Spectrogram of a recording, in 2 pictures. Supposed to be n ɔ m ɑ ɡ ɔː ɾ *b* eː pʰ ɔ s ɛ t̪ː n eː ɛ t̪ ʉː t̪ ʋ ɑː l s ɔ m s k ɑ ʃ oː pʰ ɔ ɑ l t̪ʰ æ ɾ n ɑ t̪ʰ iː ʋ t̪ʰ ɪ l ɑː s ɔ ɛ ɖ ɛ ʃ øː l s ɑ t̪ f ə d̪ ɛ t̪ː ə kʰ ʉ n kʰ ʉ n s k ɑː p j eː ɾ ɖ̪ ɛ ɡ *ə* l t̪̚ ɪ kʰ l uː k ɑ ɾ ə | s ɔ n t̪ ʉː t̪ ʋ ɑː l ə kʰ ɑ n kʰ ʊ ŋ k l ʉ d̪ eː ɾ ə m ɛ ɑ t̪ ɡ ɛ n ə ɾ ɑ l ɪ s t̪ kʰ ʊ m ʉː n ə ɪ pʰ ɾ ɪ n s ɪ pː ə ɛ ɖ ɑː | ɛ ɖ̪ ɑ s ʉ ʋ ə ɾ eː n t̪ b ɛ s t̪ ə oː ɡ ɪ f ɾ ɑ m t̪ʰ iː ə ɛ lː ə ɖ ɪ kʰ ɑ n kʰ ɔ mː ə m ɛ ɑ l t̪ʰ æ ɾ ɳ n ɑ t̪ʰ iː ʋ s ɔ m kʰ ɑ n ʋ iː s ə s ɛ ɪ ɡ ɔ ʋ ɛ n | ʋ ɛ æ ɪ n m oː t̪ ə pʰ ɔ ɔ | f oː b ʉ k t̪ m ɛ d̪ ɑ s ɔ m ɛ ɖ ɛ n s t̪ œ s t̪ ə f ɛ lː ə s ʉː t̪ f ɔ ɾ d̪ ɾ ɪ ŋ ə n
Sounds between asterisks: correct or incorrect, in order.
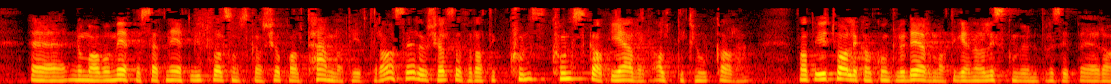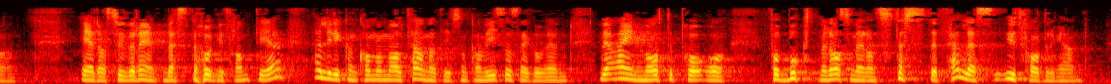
incorrect: m, incorrect: ɑ

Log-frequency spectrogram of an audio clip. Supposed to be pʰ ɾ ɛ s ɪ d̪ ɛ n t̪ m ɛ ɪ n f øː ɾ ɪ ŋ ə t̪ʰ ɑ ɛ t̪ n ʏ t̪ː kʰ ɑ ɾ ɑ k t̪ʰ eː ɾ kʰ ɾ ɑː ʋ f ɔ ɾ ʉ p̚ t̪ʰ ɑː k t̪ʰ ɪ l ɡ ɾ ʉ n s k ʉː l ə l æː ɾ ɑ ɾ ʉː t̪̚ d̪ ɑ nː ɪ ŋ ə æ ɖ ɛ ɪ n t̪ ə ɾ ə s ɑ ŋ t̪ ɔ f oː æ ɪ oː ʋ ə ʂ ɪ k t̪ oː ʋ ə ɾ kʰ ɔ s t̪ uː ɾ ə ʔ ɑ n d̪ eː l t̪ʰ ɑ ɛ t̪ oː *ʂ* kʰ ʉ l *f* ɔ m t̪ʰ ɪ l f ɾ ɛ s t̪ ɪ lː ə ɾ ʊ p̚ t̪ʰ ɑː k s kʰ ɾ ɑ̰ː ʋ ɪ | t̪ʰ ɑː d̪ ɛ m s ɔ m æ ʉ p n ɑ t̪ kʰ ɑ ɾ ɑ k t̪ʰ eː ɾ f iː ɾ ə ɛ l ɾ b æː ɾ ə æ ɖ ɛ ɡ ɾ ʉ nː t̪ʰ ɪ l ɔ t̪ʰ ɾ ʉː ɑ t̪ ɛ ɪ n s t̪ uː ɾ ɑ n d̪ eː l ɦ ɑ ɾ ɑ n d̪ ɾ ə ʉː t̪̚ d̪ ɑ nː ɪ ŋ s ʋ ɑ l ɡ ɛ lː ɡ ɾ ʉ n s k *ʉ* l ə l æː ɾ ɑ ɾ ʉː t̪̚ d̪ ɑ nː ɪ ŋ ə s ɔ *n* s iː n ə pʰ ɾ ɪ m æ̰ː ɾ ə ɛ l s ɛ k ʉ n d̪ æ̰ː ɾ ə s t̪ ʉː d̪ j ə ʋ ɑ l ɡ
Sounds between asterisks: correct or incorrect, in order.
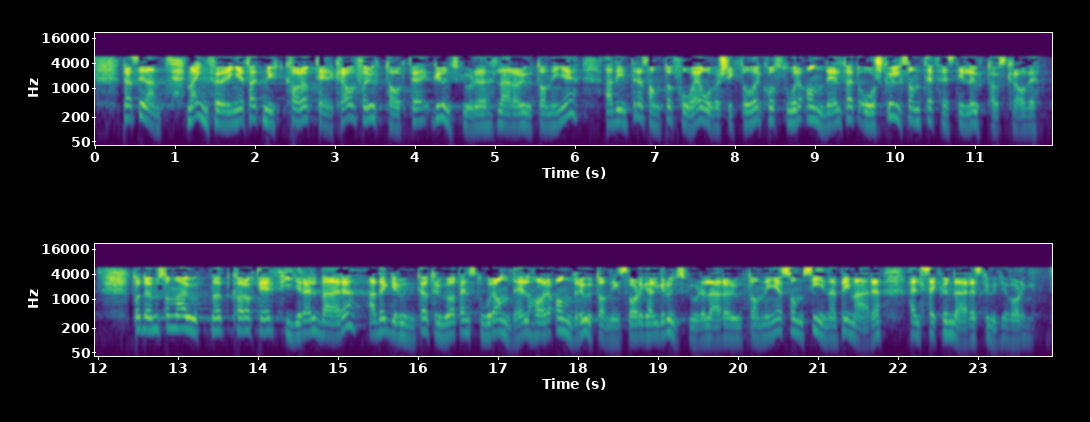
correct, incorrect: s, incorrect: ʉː, incorrect: m

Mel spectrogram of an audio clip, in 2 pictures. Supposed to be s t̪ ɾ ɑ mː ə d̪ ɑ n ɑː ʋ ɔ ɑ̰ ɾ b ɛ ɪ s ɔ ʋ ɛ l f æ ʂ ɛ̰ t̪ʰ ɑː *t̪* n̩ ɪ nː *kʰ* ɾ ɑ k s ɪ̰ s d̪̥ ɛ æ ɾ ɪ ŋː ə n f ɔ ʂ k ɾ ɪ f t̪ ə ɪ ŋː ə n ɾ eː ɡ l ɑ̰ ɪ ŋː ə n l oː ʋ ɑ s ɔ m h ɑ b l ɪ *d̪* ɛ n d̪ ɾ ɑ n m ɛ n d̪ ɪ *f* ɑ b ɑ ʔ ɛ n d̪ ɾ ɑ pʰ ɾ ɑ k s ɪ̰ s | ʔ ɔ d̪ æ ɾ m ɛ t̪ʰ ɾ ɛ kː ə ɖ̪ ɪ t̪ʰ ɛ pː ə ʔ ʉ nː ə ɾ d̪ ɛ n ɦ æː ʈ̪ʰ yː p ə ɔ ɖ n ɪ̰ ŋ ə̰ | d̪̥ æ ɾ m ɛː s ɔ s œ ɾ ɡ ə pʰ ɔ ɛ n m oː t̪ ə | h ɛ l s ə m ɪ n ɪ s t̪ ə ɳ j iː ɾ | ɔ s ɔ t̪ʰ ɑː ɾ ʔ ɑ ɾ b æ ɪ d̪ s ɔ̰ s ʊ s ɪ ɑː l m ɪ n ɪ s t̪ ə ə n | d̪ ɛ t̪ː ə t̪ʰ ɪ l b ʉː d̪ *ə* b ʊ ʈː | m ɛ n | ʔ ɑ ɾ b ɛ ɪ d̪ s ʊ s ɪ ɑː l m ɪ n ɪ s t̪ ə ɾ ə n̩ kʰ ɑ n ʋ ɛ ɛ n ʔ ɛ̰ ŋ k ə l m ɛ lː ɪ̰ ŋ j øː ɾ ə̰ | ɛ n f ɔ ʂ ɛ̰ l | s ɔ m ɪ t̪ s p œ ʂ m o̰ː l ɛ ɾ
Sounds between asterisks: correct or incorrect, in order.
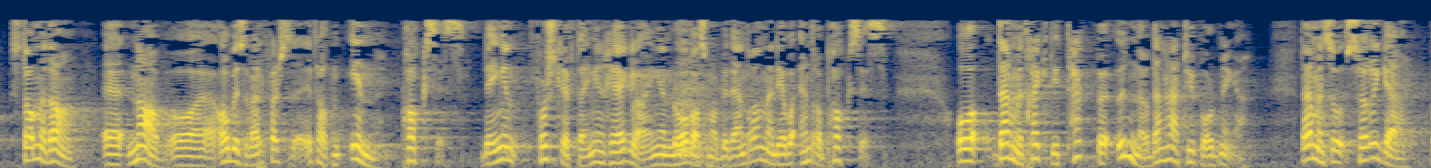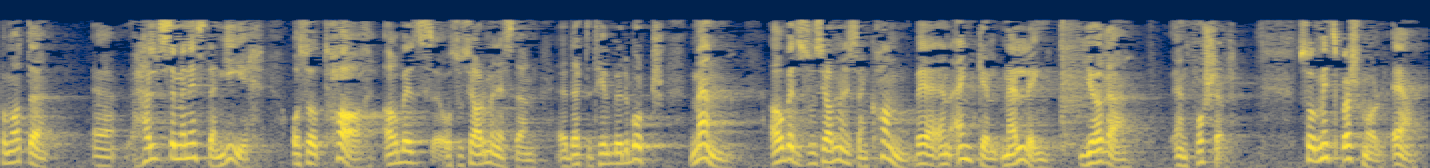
correct, incorrect: pʰ, incorrect: t̪, incorrect: h, correct

